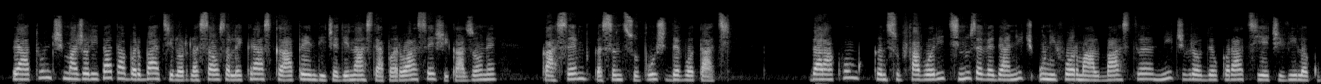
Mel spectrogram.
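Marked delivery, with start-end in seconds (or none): none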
